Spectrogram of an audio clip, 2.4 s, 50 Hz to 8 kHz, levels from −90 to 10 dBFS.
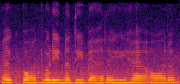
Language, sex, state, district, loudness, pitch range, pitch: Hindi, female, Punjab, Pathankot, -13 LUFS, 220-225 Hz, 220 Hz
